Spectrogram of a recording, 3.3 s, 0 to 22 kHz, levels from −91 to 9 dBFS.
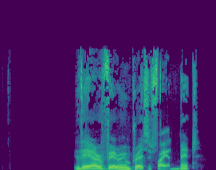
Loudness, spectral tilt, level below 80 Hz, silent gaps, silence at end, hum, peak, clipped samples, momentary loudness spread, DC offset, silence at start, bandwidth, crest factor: -16 LUFS; -4 dB/octave; -58 dBFS; none; 0.3 s; none; -2 dBFS; under 0.1%; 8 LU; under 0.1%; 1.1 s; 16 kHz; 18 dB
